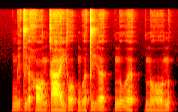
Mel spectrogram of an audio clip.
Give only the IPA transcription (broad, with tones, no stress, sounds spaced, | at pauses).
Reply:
m i˧ t̪ i˧ ə̯ h ɔː˧˩ n k aː˧˩ j oː˥˨ k̚ m u˩˧ ə̯ t̪ i˧ ə̯ | n u˧˩ ə̯ | n oː˩˧ n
